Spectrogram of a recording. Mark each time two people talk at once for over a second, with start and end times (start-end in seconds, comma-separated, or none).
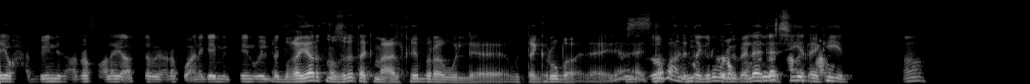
6.2-8.5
